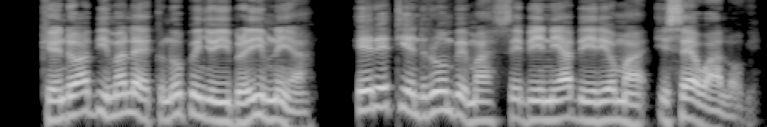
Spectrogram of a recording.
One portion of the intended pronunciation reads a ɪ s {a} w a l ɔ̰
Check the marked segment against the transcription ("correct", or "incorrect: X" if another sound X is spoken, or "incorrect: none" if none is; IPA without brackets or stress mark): incorrect: ɛ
